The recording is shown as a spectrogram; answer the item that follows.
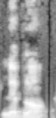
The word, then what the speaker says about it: LeBlanc: And so Canadian Public Safety Minister Dominic LeBlanc, that's how they say it up there, Dan.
